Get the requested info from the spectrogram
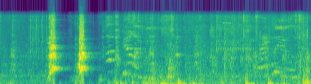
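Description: A dog barks twice, loudly and about half a second apart, about a second in, while two dogs play.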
